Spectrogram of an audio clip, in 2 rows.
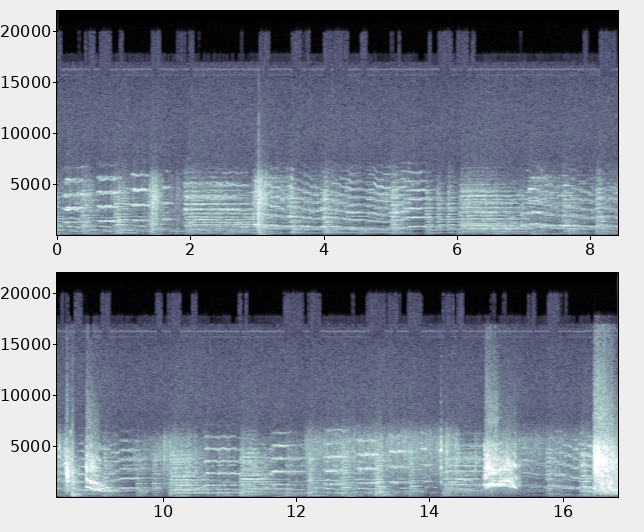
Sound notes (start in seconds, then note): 0.2 blows cracking; 9.0 man groans; 14.8 Diana screams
